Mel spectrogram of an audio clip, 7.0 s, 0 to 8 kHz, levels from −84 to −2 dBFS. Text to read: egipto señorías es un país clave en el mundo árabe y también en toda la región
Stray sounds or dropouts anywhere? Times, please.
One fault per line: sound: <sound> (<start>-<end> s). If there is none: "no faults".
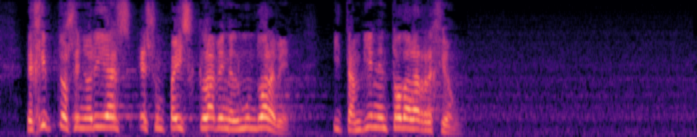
no faults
